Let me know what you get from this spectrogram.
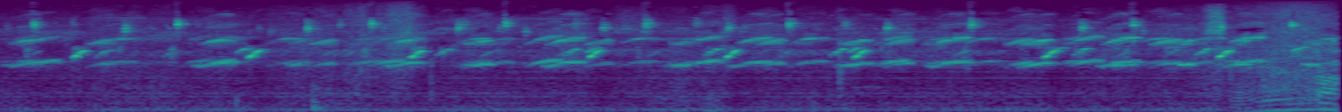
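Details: At dusk on a drizzly February evening at a dam in a South African game reserve, a dense frog chorus of overlapping short chirps, clicks and ticks, including painted reed frogs ticking, calling to reproduce.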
